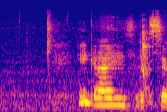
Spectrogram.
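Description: A woman's voice drawing out a single sound for most of a second in the second half, with a light click just before it and another near the end.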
